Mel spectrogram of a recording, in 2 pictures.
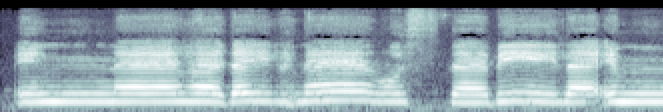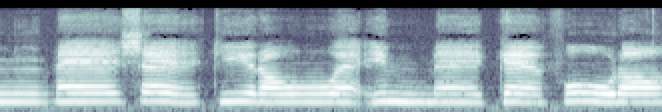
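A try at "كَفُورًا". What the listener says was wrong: مش كاف، أنت عمالة تزودي ألفات النهاردة.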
